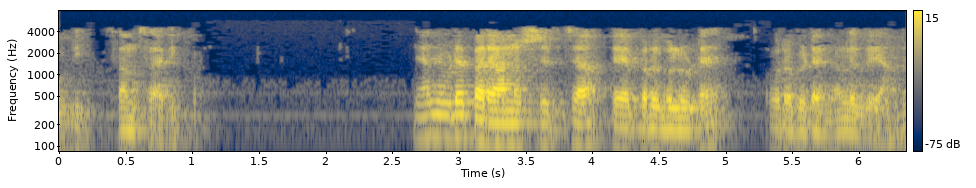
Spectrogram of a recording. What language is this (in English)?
Malayalam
